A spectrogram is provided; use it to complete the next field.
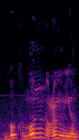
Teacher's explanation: تنوین کے بعد حروف حلقی میں سے عین ہے تو یہاں اظہار ہوگا، غنہ نہیں کریں گے، بکمن عمیون پڑھیں گے، بکمن غنہ نہیں کرنا، عمیون یہاں پر اخفا ہوگا اس لیے کہ تنوین کے بعد حروف حلقی میں سے کوئی حرف نہیں ہے۔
